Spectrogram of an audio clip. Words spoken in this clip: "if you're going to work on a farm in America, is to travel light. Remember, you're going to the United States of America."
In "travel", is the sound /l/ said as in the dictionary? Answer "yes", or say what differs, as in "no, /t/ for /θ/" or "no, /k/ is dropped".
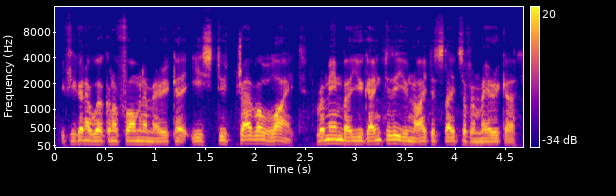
yes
